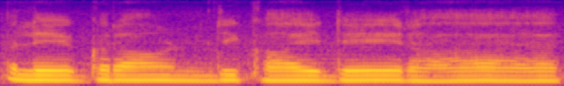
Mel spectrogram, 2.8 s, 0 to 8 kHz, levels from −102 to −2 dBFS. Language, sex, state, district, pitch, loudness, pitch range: Hindi, male, Haryana, Jhajjar, 135 Hz, -14 LUFS, 130-135 Hz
